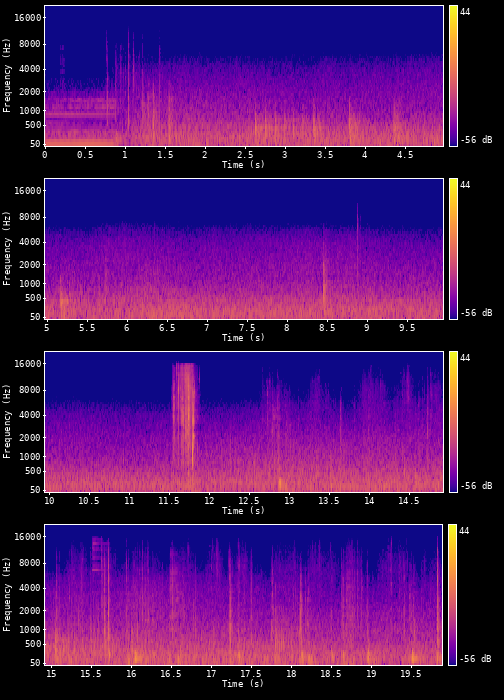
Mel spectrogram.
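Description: Footsteps tap on a wooden floor indoors.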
